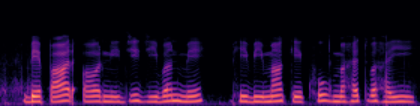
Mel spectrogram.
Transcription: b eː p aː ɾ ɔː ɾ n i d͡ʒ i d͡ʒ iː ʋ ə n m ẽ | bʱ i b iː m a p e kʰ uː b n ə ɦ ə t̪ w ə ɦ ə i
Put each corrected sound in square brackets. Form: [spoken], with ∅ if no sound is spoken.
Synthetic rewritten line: b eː p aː ɾ ɔː ɾ n i d͡ʒ i d͡ʒ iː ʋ ə n m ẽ | bʱ i b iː m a [k] e kʰ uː b [m] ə ɦ ə t̪ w ə ɦ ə i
